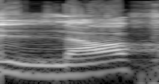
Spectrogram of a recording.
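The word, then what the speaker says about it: laugh: से आ की मात्रा यू का उच्चारण नहीं होगा जी एस से फ लिखेंगे तो इसे लिखेंगे लाफ और लाफ मतलब क्या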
